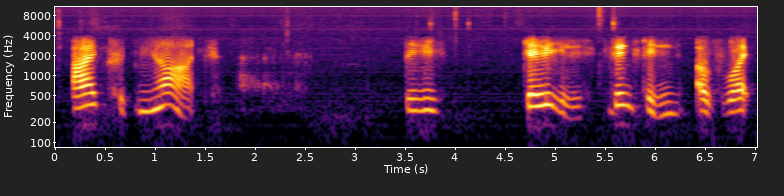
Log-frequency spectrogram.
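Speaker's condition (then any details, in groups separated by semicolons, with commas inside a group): Tongue cancer; after surgery could not speak or swallow, feeding tube, now speaks pretty clearly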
